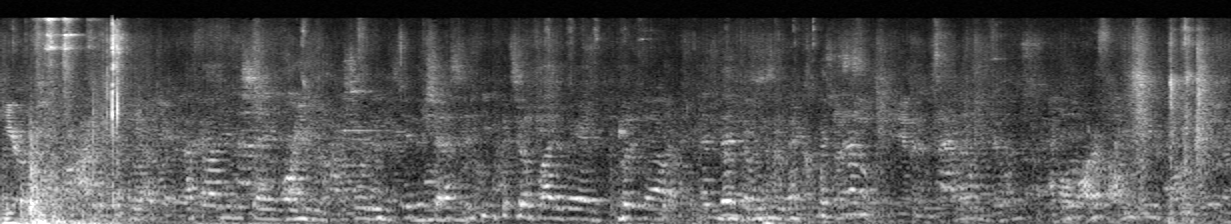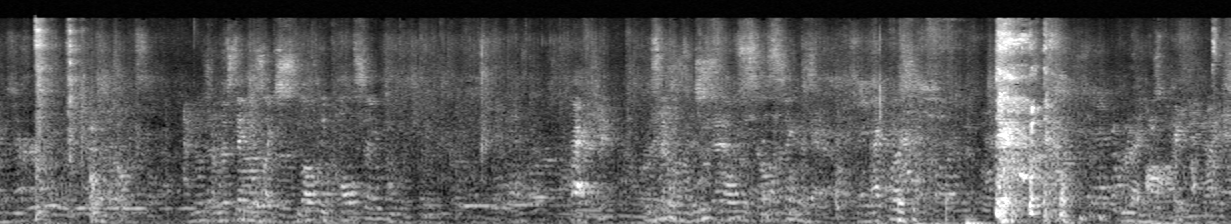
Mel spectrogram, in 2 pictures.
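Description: Small plastic pieces click on a table.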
